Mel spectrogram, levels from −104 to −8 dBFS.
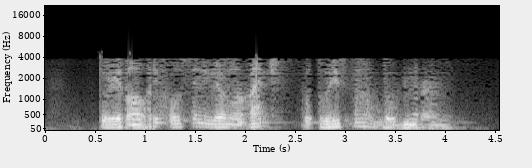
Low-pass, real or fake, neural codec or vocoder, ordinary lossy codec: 19.8 kHz; fake; codec, 44.1 kHz, 0.9 kbps, DAC; AAC, 16 kbps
